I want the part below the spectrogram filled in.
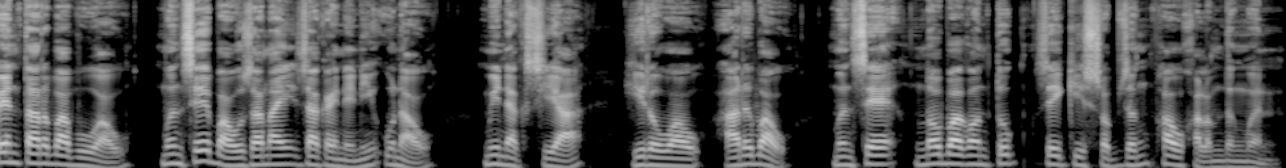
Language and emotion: Bodo, neutral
